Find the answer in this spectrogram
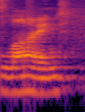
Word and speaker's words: Lynde: so I realized that his name is actually pronounced line and resolving any of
